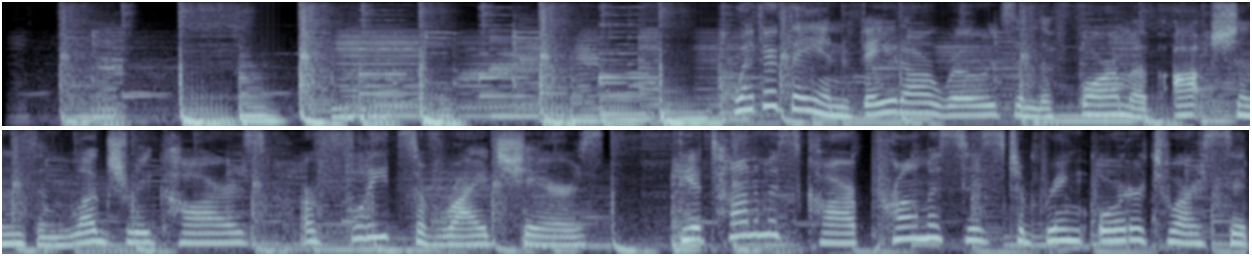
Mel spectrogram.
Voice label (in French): Docu; CarWars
